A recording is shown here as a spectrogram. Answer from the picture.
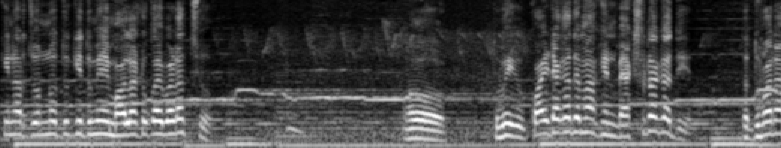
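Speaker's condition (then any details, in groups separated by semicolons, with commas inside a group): No condition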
